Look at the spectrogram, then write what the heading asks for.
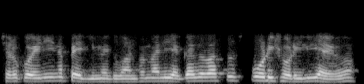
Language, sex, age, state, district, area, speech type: Dogri, male, 18-30, Jammu and Kashmir, Kathua, rural, conversation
